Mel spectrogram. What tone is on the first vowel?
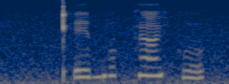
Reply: low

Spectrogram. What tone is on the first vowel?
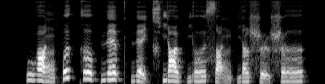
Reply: low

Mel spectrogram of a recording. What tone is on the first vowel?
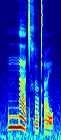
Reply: falling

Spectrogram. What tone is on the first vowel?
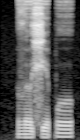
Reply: low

